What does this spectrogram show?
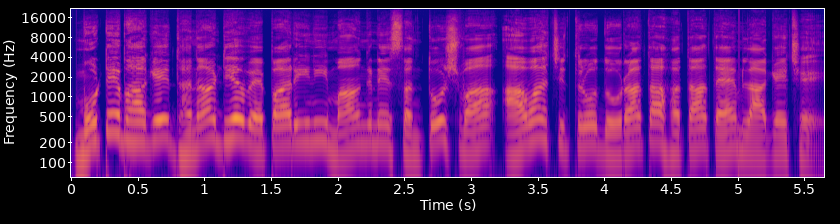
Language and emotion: Gujarati, neutral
